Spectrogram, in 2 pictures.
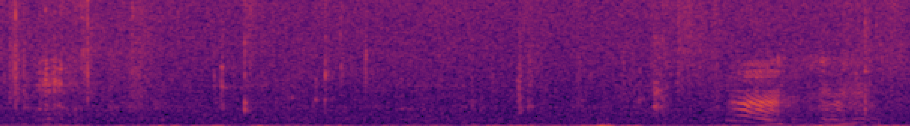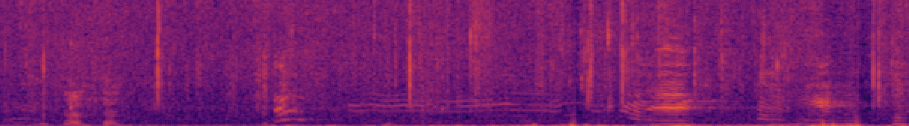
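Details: Moose during the rut, with a bull, cow and calves featured: short, nasal, bleating moans over a steady low rumble of wind.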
